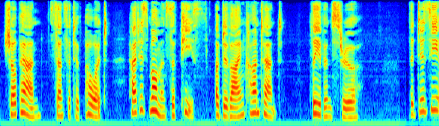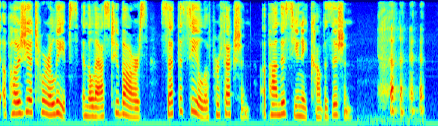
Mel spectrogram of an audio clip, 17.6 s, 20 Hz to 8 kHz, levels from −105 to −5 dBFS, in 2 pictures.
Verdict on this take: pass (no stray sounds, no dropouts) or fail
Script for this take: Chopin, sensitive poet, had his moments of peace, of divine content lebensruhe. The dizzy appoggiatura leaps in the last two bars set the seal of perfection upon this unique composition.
fail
